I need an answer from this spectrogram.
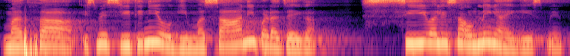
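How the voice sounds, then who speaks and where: A woman teaching a tajweed lesson, slowly reciting verses and patiently repeating sounds to correct common mistakes. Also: a little high, animated, warm tone, long reverb tail.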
